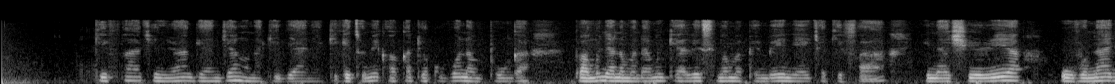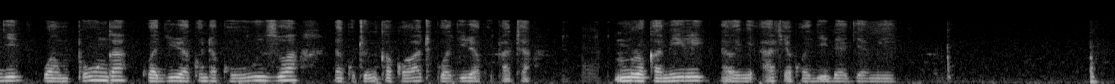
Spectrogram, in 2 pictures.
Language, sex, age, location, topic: Swahili, female, 18-24, Dar es Salaam, agriculture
